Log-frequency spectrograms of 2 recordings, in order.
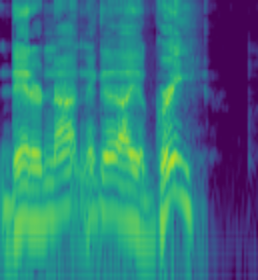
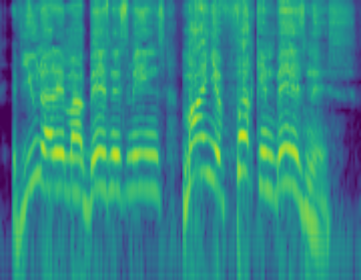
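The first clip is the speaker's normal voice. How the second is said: high-pitched, animated scolding; acted high indignant outburst; indignant telling-off; 9 semitones higher than usual. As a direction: tell them off, pitched way up. Voices the rapper telling someone off.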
